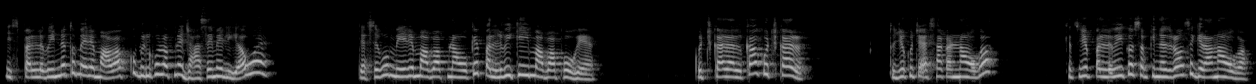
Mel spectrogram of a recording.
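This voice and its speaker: A woman voicing a resentful, scheming grown daughter in a family cartoon, in a high, bitter voice. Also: fairly quick, pauses often, fairly bright tone.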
